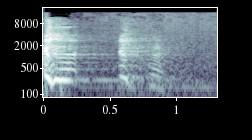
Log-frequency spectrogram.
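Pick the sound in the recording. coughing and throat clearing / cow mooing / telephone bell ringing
coughing and throat clearing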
